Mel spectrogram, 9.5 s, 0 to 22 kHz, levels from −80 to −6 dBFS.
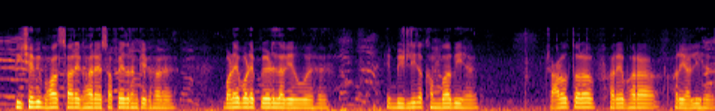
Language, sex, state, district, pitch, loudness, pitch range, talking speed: Hindi, male, Chhattisgarh, Raipur, 150 Hz, -16 LUFS, 140-155 Hz, 180 wpm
